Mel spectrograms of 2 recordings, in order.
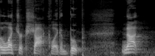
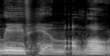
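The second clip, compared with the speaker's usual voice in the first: put-on creature voice, slower. Recounting a voice heard while lying on their side, Cave of Wonders voice. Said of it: "in this kind of quality of voice of timbre".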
